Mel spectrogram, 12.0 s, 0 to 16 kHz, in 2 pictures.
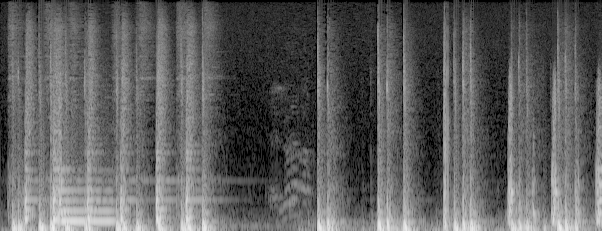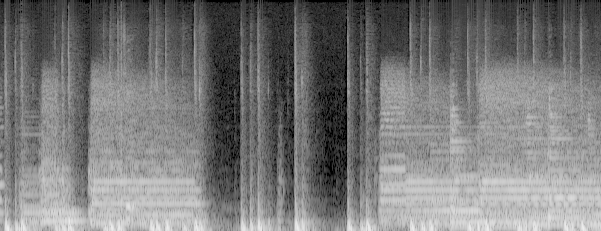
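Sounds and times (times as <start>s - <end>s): rock band playing live: 6.2s - 8.0s, 9.8s - 12.0s
held guitar chord: 6.5s - 7.9s.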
